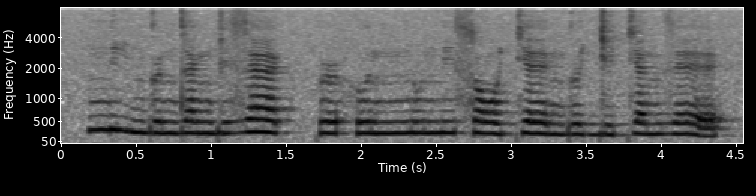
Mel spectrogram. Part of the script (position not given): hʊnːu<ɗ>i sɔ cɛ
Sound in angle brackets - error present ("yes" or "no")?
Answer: yes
